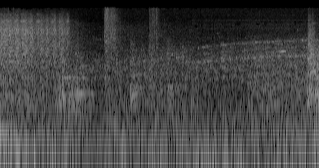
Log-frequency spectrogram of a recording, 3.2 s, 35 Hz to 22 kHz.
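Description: Tank cannon fire from a T-50 in the Steel Fury tank simulator game: a few sharp, loud blasts with hissing bursts, heard over a constant heavy engine rumble and battle noise.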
